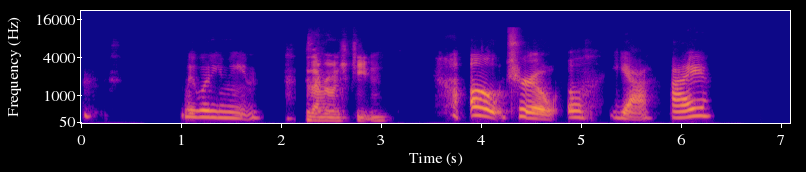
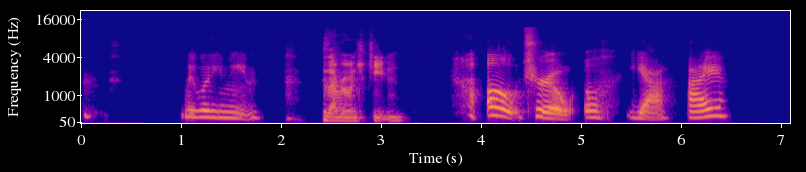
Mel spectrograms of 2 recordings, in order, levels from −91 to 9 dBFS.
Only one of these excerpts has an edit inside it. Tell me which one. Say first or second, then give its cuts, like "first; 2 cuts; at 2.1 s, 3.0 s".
first; 1 cut; at 2.1 s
